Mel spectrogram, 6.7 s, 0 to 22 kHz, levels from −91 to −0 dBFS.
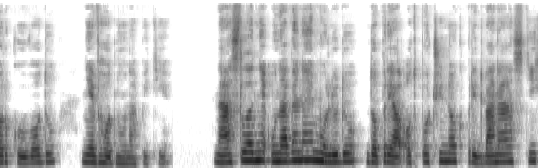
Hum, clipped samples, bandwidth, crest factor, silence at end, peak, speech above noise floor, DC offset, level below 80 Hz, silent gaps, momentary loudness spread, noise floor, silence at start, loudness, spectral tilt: none; under 0.1%; 19 kHz; 18 dB; 0 s; -4 dBFS; 55 dB; under 0.1%; -66 dBFS; none; 15 LU; -76 dBFS; 0 s; -22 LUFS; -6 dB/octave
